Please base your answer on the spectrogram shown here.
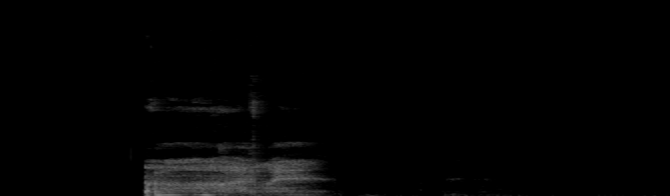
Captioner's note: whispers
